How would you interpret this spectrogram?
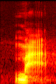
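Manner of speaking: "ma" dropped short with a tightened throat; heavy constricted tone. Shown as a demonstration. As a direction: say "ma" low, heavy and cut off. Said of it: "or constricted tone".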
